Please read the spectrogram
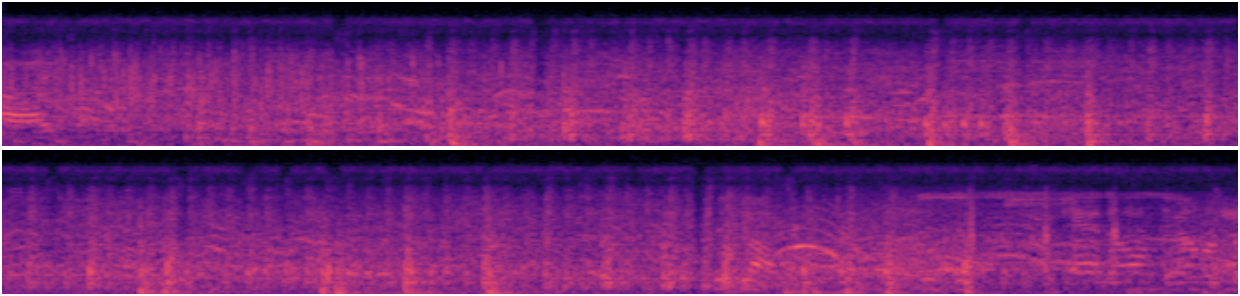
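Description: Crowd noise from the stands of a high school football game: many voices talking and calling out at once, with a short high whistle tone near the end.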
